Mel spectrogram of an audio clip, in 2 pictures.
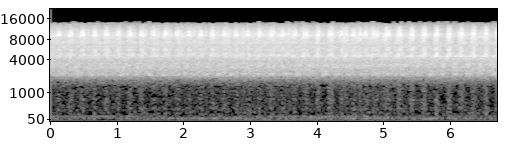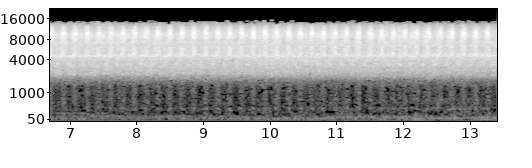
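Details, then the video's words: Tree full of abura zemi and kuma zemi, oily and bear cicadas, in Toyohashi City, Japan, producing an intense high-pitched buzz with a steady throbbing pulse of roughly three per second, nothing else audible. "Cicada in Japan"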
